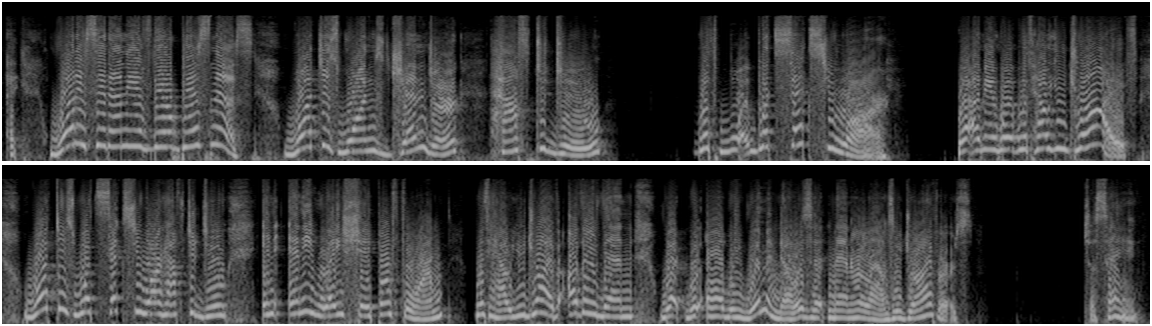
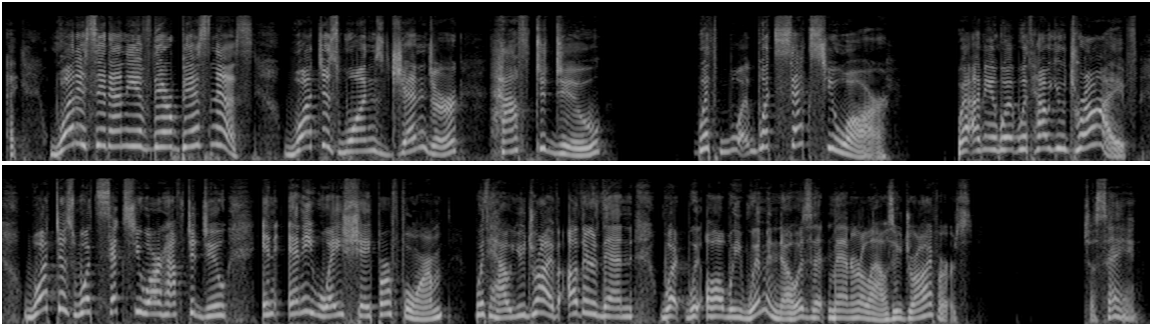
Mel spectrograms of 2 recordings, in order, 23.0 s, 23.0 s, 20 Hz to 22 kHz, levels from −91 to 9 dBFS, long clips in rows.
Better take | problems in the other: second | distortion; heavy; 7 dB below the speech

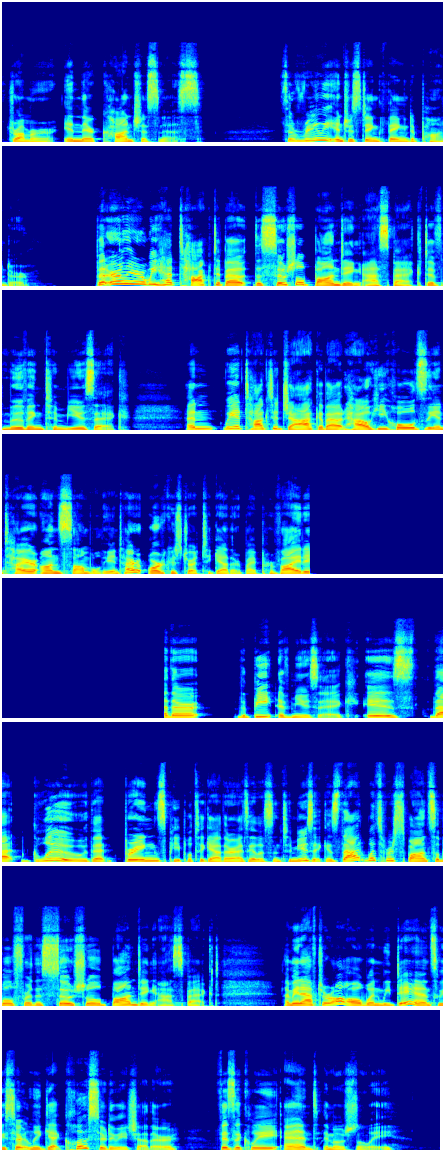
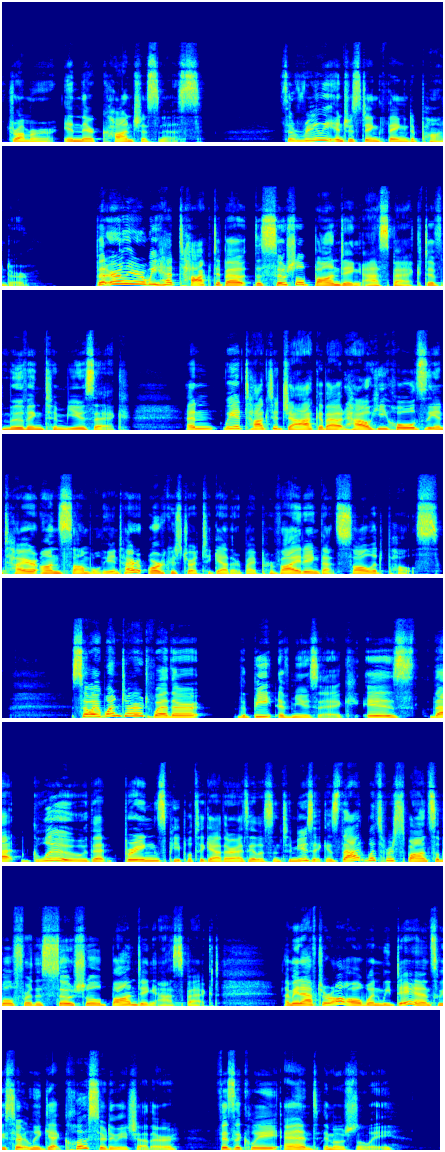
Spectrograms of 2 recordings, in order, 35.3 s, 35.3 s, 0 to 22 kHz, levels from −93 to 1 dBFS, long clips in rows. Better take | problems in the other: second | audio cutting out; at 16 s for 3 s

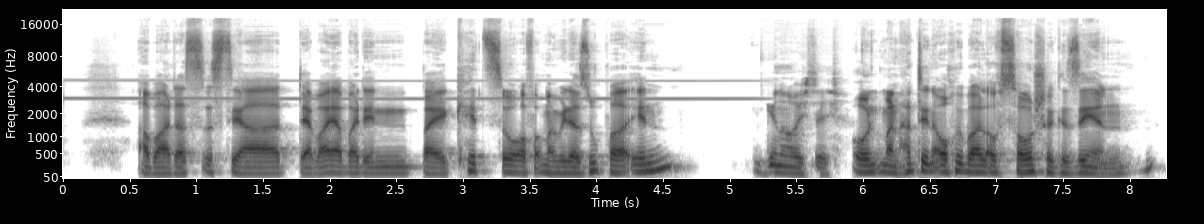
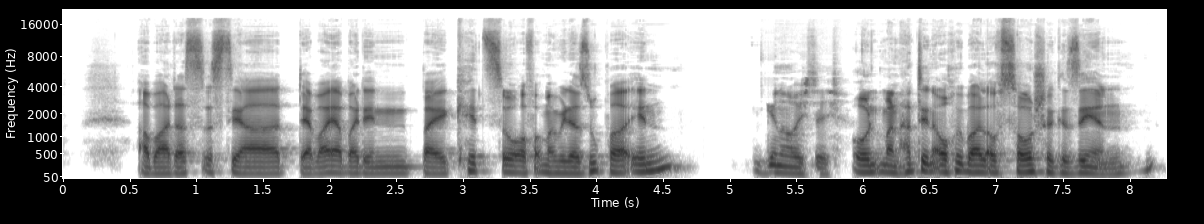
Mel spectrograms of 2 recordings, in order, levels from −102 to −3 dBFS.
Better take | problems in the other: second | high-pitched whine; faint; until 5.5 s; 3 kHz, 25 dB below the speech

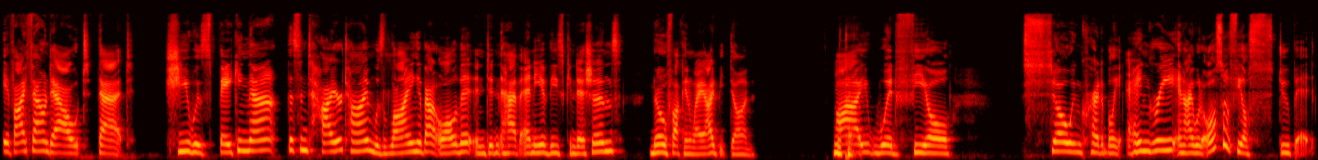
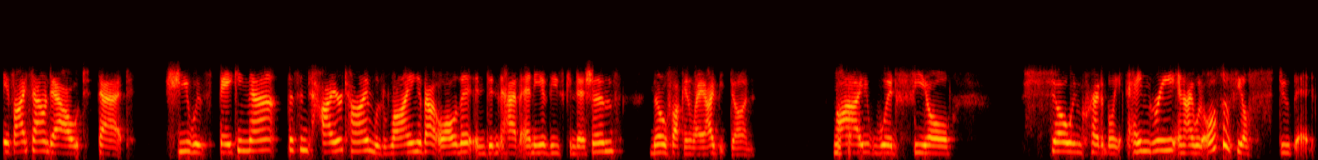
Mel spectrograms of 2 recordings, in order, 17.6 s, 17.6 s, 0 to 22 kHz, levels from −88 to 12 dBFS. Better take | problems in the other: first | phone-call audio

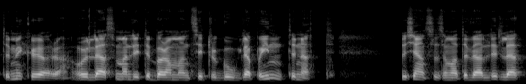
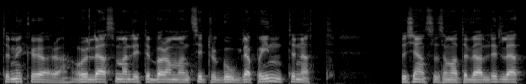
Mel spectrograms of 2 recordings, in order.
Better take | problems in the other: second | thin; very; fading below 350 Hz

